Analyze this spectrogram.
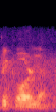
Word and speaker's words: picorna: Now, when we are talking about picorna virus, I am talking about picorna. That's how I am pronouncing it, or you can pronounce it as picoRNA viruses.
